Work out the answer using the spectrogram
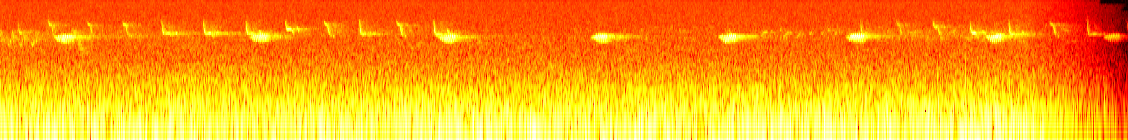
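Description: Faint birdsong: a short chirp repeated about once a second, with quick high falling notes between, over a low steady background rumble. It fades out at the very end.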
